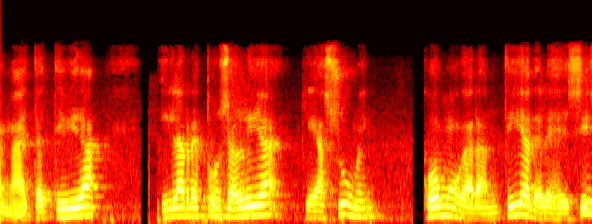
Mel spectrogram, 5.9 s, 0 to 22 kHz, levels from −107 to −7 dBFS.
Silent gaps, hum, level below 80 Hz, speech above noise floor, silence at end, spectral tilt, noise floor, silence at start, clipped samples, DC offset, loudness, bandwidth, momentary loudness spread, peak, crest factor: none; none; -56 dBFS; 31 dB; 0 s; -6.5 dB/octave; -51 dBFS; 0 s; under 0.1%; under 0.1%; -20 LUFS; 9.6 kHz; 13 LU; -4 dBFS; 16 dB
